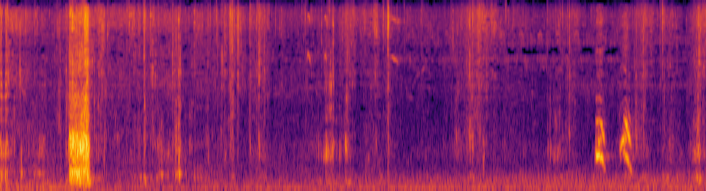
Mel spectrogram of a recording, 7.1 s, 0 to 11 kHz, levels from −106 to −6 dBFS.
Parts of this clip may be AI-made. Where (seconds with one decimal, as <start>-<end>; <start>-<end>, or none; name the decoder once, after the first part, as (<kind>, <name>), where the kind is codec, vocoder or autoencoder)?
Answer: 0.0-2.0 (vocoder, BigVGAN v2); 3.5-7.1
